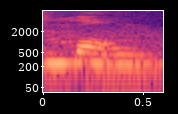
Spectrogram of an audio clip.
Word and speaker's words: Hmong: people ah okay so you pronounce it as monk not no they pronounce it as mong not one last question so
